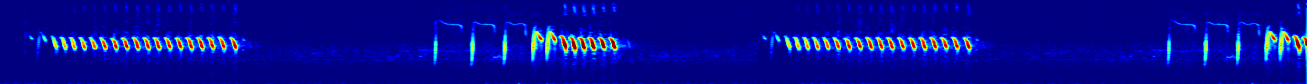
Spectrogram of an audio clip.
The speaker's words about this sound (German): Genau, die Blaumeise. Interessant, dass die Vögel doch so unterschiedlich klingen.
